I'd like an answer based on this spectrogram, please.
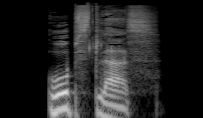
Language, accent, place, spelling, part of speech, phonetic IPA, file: German, Germany, Berlin, Obstlers, noun, [ˈoːpstlɐs], De-Obstlers.ogg
- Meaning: genitive singular of Obstler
